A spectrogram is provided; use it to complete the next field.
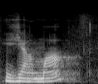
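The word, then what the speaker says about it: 山: they look like mountains they are called Yama and the fourth one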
